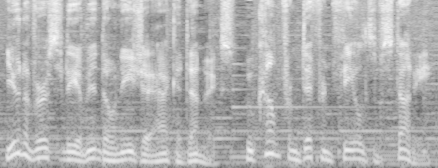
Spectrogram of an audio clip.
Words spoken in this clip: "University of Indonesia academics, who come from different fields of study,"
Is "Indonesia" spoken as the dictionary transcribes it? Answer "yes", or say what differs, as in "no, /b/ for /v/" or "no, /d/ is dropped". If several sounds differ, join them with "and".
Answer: yes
